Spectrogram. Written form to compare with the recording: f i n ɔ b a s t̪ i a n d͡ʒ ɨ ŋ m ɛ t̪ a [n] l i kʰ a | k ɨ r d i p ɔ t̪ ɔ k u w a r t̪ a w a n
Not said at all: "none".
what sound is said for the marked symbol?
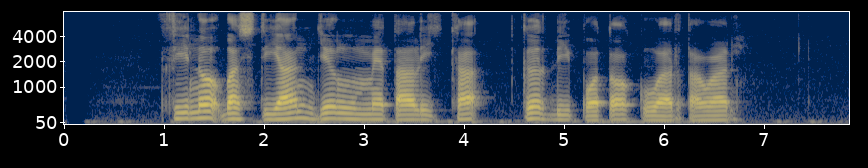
none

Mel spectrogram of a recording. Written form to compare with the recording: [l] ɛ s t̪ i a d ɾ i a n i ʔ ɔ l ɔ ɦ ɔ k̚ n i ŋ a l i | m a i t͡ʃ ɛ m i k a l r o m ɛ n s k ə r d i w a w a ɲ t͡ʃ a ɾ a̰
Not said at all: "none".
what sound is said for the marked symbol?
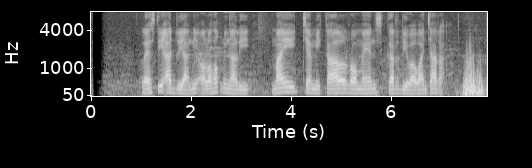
l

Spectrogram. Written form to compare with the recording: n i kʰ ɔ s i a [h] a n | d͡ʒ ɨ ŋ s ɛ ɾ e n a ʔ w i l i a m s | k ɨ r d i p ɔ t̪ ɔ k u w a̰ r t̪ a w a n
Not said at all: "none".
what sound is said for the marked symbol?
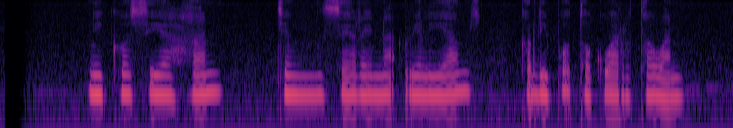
h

